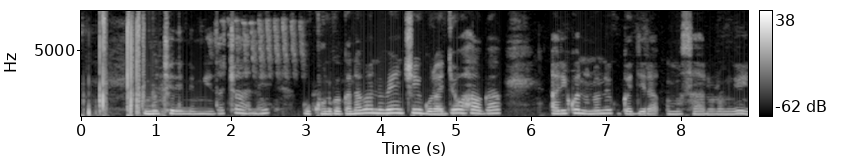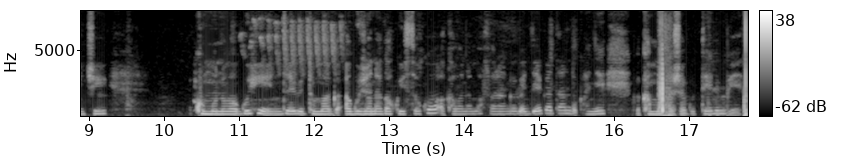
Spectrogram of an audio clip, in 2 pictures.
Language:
Kinyarwanda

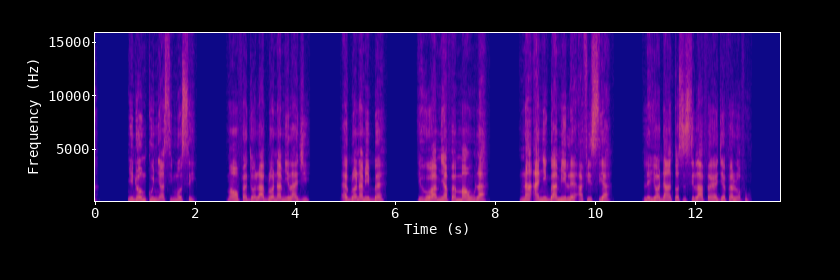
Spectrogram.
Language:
Ewe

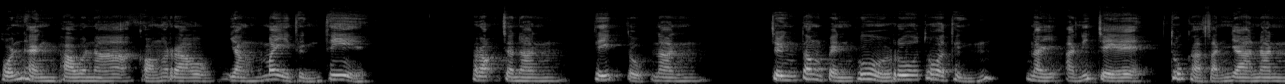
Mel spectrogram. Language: Thai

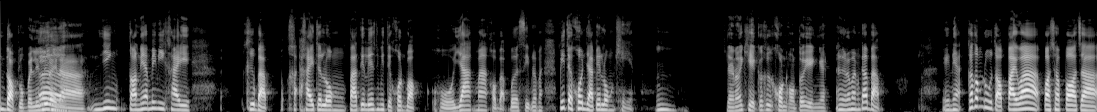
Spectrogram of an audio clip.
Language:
Thai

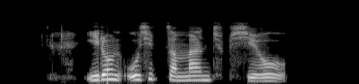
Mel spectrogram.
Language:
Korean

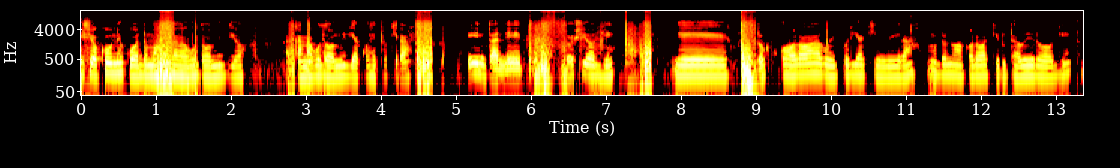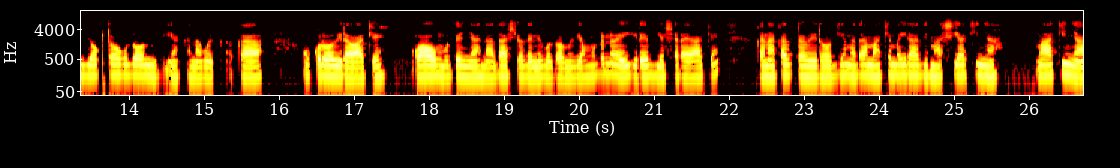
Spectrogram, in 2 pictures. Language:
Kikuyu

